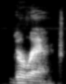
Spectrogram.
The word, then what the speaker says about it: Garan: garams garand's journal uh g-a-r-a in apostrophe s general so grand without the d guarant yeah like gar like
